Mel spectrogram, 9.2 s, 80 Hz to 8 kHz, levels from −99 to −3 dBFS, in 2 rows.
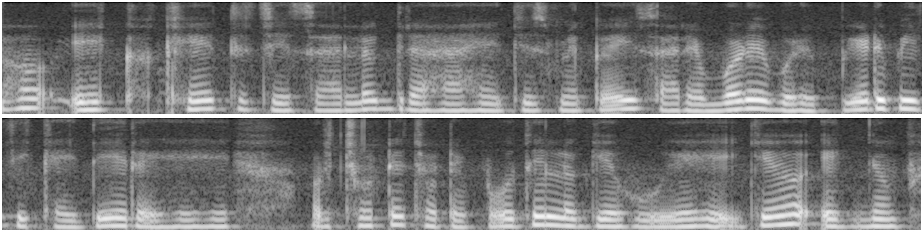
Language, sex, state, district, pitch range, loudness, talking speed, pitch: Kumaoni, female, Uttarakhand, Tehri Garhwal, 180-215 Hz, -18 LUFS, 185 wpm, 190 Hz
